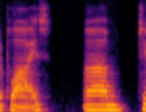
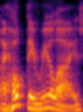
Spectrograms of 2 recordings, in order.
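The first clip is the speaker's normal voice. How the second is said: slow, with heavy stress on "hope". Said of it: "emphasis on hope".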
